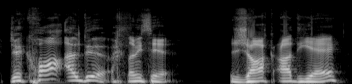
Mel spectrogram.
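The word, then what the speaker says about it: Jacques Audiard: Jacques Audier is how I'd say that. Why, Jacques Audier?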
